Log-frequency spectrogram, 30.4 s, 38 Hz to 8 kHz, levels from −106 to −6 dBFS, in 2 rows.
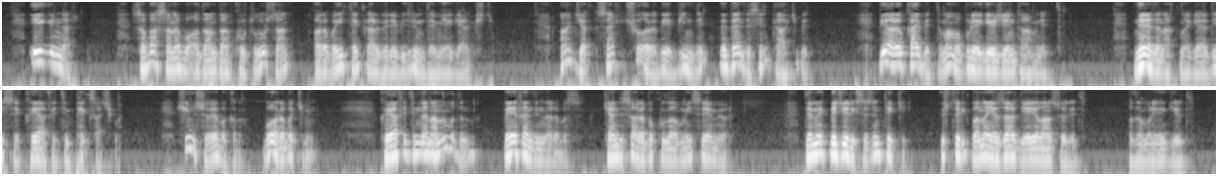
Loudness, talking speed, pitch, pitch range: -21 LUFS, 125 wpm, 115 Hz, 100-120 Hz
